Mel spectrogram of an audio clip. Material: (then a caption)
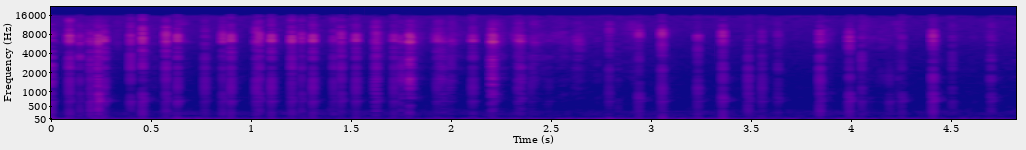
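Plastic. Natural fingernails tap and scratch the lid and sides of a small, round, clear plastic container filled with purple slime, held in the hand. Quick, dry clicks and light scraping come in a rapid, uneven stream, each tick sharp and bright and dying away almost at once over a soft low hum.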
